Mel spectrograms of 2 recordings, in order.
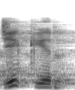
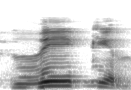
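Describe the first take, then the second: First: The word begins with a j sound. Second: The word begins with a soft th sound. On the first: The speaker calls it wrong. "Zikir bukan jikir" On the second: The speaker calls it right. "Zikir bukan jikir, zikir"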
